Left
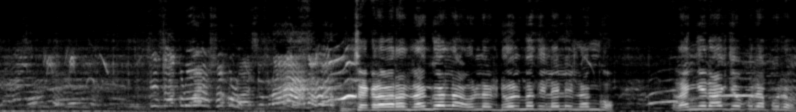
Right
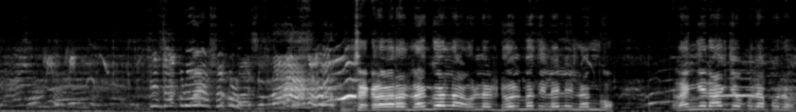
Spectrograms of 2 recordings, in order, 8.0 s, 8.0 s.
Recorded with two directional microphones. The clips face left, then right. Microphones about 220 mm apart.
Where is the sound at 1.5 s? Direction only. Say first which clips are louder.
Right 3 dB; 25° right (ahead or behind).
